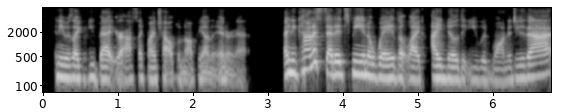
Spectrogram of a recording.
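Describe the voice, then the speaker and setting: The speaker talks at a very fast pace with a Californian accent. Loudness swings widely. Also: woman. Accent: General American, Californian. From US West Coast, Pasadena, California. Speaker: fashion creative director and brand founder. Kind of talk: casual interview chat.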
